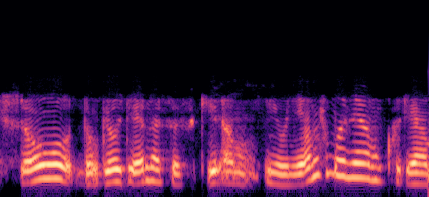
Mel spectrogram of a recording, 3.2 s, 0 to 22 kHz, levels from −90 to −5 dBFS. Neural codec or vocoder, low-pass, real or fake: codec, 16 kHz, 4.8 kbps, FACodec; 5.4 kHz; fake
